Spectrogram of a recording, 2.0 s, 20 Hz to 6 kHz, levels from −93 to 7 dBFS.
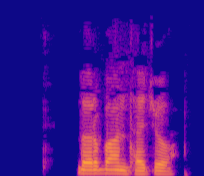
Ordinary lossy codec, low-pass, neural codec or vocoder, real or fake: MP3, 24 kbps; 5.4 kHz; none; real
